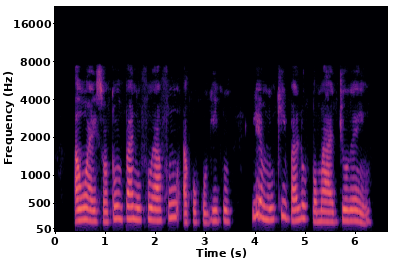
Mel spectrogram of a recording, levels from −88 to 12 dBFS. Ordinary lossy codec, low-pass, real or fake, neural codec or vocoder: none; none; fake; codec, 16 kHz, 4.8 kbps, FACodec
